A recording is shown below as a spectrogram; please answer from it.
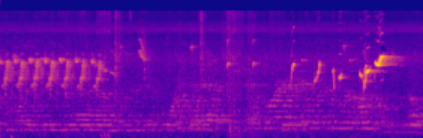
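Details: A rapid series of repeated even chirps opens, then after a pause a sooty-headed bulbul delivers rising, liquid whistled notes that climb to a loud final flourish, all over a low steady hum.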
